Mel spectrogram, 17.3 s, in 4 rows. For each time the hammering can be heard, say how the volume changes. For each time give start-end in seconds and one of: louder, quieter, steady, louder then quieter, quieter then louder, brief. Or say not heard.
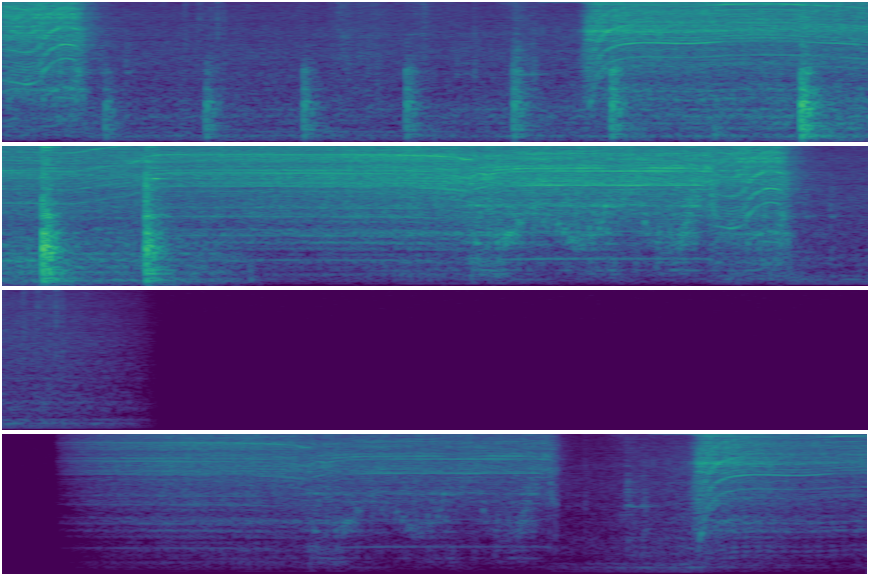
0.2-5.6 louder.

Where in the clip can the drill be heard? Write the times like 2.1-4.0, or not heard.
0.0-9.2, 13.3-17.2.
